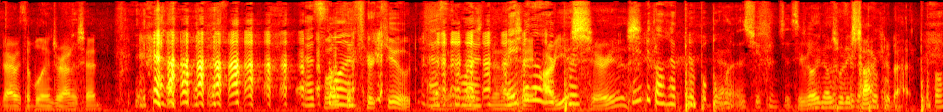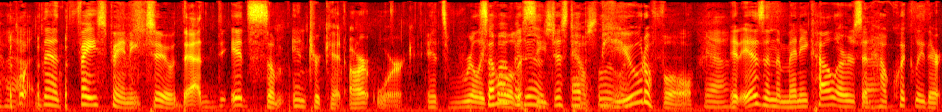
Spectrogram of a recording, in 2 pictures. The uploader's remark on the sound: Plant Experts Live at Prairie Gardens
